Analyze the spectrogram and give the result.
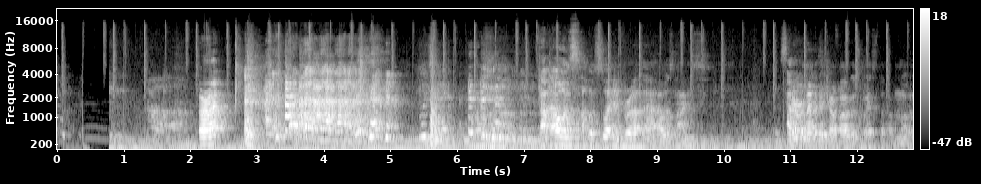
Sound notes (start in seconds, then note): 3.5 all laughing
